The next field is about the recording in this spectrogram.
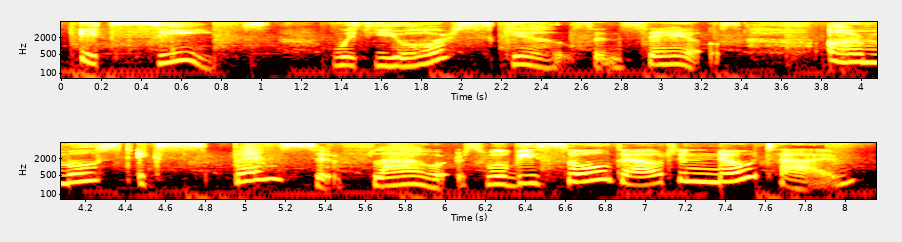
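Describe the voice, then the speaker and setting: A woman's voice: fairly high pitch, very animated, soft background music. A woman voicing an elegant, composed florist with a formal, courteous manner in a video game. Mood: pleasantly surprised. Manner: formal, measured. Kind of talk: video game character acting.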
